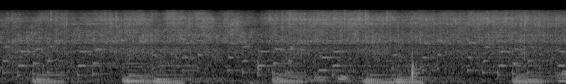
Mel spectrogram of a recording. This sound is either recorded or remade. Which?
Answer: remade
